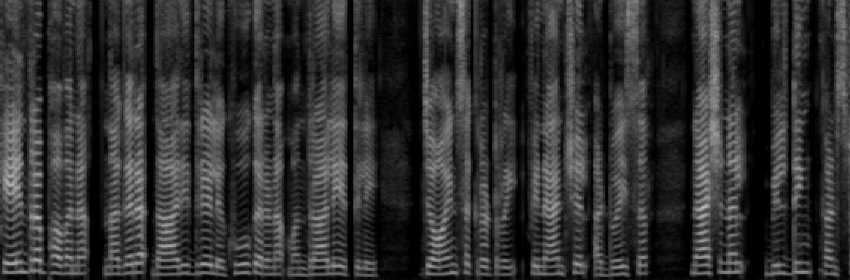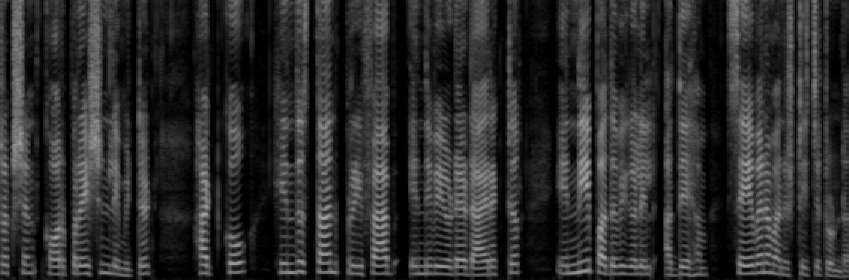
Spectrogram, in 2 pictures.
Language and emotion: Malayalam, neutral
